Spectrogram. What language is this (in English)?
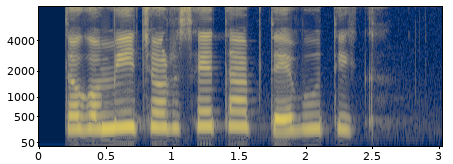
Kalenjin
